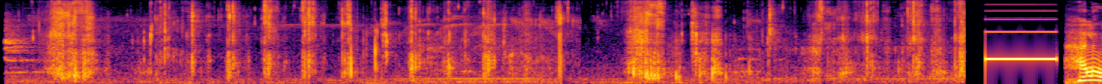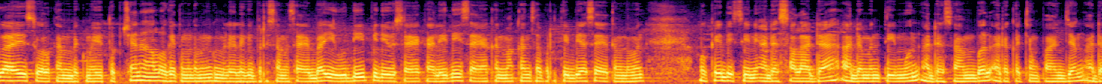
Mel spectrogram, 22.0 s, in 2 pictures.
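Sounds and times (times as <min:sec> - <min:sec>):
crunching and chewing vegetables: 0:00.1 - 0:09.7
electronic beep: 0:09.9 - 0:10.6.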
